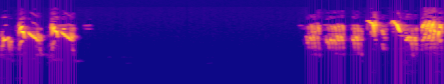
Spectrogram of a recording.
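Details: Short burst of bright chirped notes from a plumbeous seedeater, Sporophila plumbea, then two seconds of silence before a denser run of buzzy, rapid twitters resumes.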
